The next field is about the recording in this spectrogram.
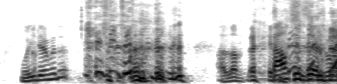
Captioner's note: group laughs; group laughing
